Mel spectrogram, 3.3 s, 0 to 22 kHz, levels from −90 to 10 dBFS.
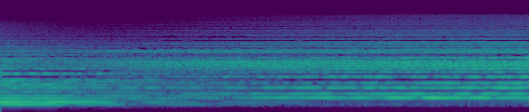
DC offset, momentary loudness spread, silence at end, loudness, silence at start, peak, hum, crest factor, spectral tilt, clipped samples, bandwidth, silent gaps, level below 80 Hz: under 0.1%; 9 LU; 0 s; -28 LUFS; 0 s; -14 dBFS; none; 14 dB; 0 dB/octave; under 0.1%; 13 kHz; none; under -90 dBFS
